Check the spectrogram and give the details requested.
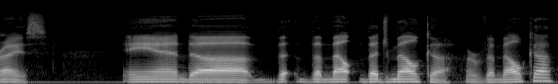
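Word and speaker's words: Vejmelka: And uh Vlmea or Vamela, I think the J is silent silent. Vamela for Utah, but the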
